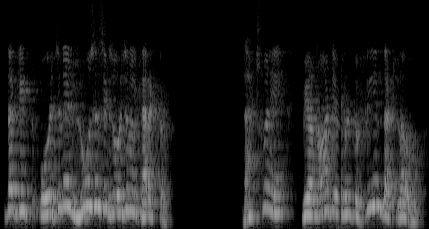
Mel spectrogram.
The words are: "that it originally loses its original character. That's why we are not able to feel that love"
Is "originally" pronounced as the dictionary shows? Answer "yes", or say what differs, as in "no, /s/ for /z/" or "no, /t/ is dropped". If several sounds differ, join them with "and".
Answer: no, /n/ is dropped and /n/ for /l/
